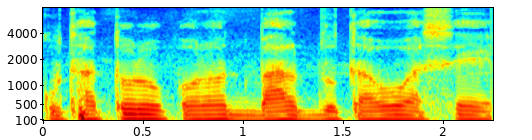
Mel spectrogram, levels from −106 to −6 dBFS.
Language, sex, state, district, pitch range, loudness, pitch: Assamese, male, Assam, Kamrup Metropolitan, 110-120 Hz, -17 LUFS, 115 Hz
